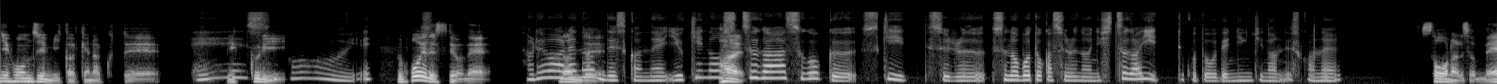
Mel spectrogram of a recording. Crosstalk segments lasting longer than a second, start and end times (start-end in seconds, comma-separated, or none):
none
